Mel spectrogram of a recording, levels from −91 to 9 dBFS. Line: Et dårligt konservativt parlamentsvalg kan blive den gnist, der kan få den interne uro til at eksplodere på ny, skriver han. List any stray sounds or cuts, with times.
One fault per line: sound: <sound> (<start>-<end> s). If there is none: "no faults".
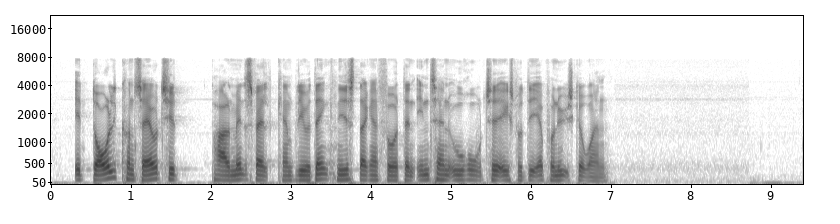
no faults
